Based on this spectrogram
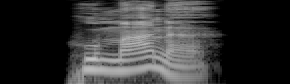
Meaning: inflection of human: 1. strong/mixed nominative/accusative feminine singular 2. strong nominative/accusative plural 3. weak nominative all-gender singular 4. weak accusative feminine/neuter singular
- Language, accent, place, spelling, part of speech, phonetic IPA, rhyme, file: German, Germany, Berlin, humane, adjective, [huˈmaːnə], -aːnə, De-humane.ogg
